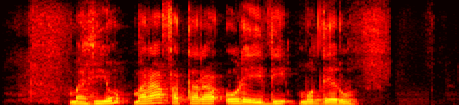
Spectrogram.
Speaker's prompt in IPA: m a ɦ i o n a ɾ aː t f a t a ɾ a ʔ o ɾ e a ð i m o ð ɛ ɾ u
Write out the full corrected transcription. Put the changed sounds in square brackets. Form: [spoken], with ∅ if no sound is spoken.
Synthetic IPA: m a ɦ i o [m] a ɾ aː [∅] f a t a ɾ a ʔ o ɾ e [i] ð i m o ð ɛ ɾ u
